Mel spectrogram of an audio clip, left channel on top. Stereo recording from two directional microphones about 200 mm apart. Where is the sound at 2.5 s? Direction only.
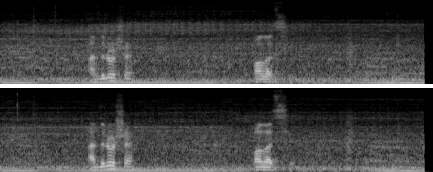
50° right (ahead or behind).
